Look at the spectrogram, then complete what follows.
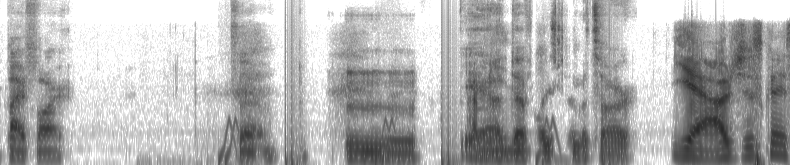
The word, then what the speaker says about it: scimitar: the cooler Weapon by far so yeah definitely simitar yeah I was just gonna say Jimmy skimy he probably knows a pronunciation of that so like it's Scimitar but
